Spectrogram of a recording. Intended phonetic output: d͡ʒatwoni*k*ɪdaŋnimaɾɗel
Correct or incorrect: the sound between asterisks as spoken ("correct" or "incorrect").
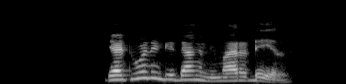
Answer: incorrect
